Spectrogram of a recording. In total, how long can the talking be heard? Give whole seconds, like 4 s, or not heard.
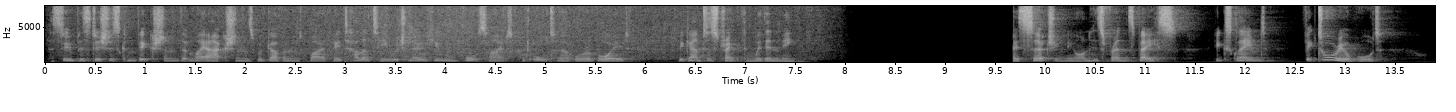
11 s.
